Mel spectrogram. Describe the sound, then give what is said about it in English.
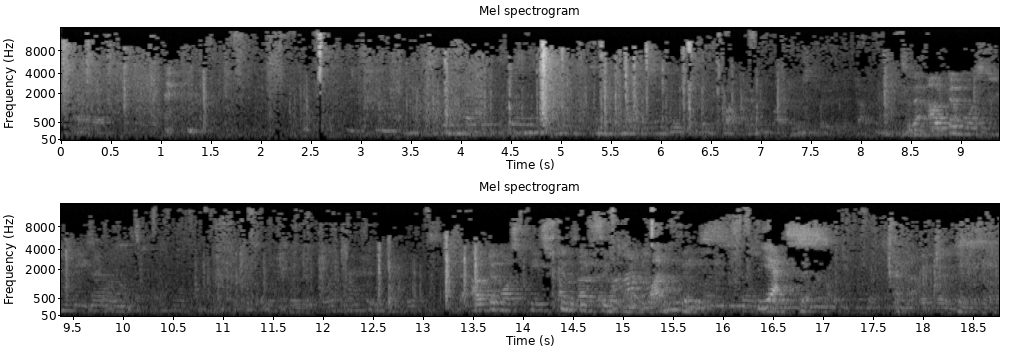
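A little pair of scissors snips a strip, cutting to divide a piece into three, in a run of quick, crisp clicks, partly under a person talking. “I'm going to cut a little strip starting near this edge.”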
